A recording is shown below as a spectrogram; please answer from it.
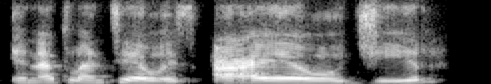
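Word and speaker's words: aeojir: For example, the word for T in Atlanteo is aeogir. It's a, e, o, j, i, r. So every letter is pronounced separately.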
